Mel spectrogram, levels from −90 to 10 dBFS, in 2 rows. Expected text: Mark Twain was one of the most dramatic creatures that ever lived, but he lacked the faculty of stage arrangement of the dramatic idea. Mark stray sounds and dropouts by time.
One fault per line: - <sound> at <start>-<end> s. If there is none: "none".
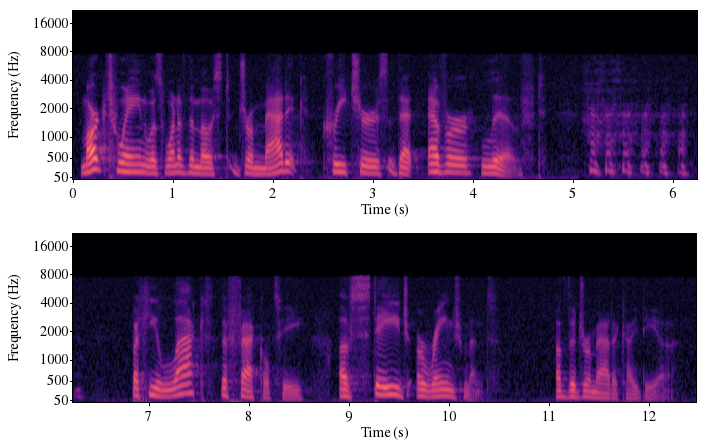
- laugh at 5.1-6.4 s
